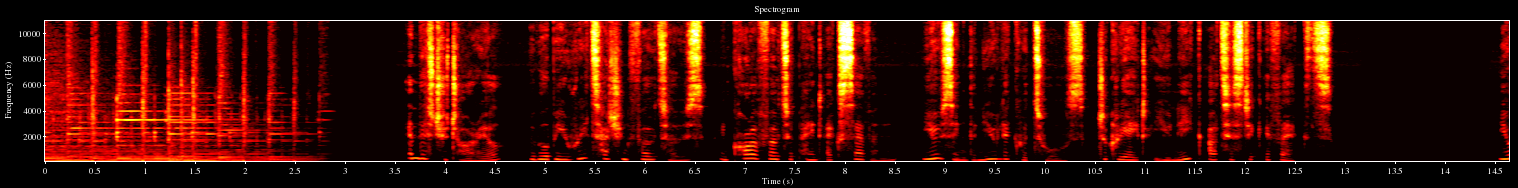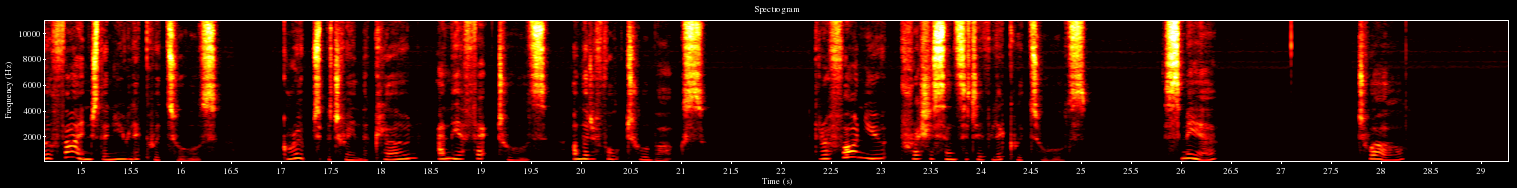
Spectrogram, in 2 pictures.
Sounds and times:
Speech: 3.6 - 13.0, 14.5 - 21.3, 22.3 - 25.1, 25.8 - 26.4, 27.8 - 28.4.

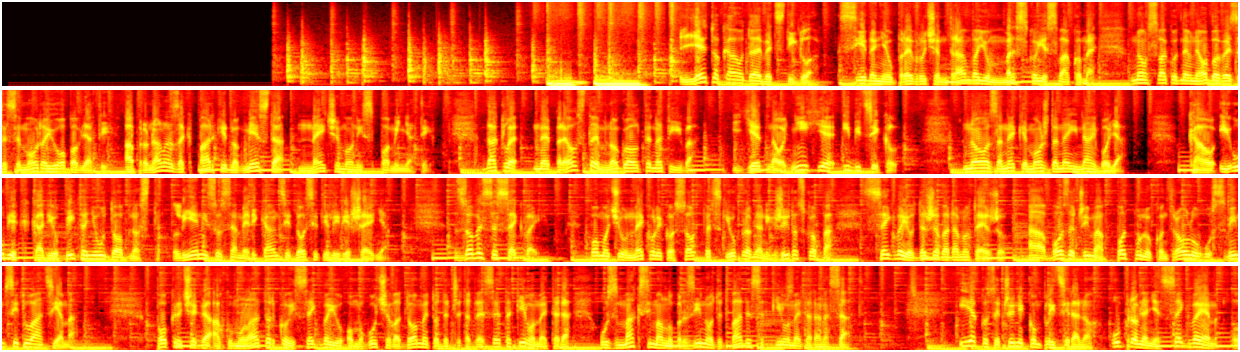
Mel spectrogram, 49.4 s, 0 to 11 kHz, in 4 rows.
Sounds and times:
Music: 2.7 - 49.4
Speech: 6.8 - 23.6, 24.2 - 37.9, 38.6 - 45.7, 46.6 - 49.4.

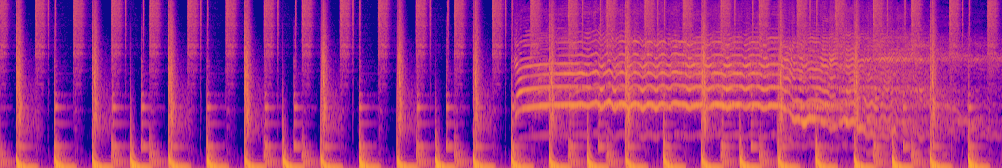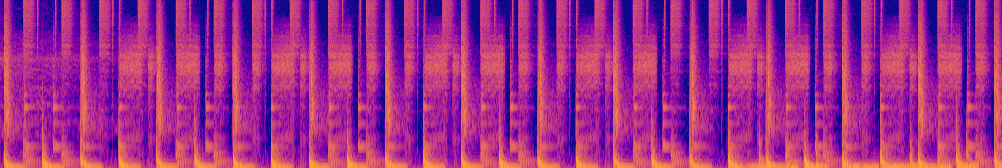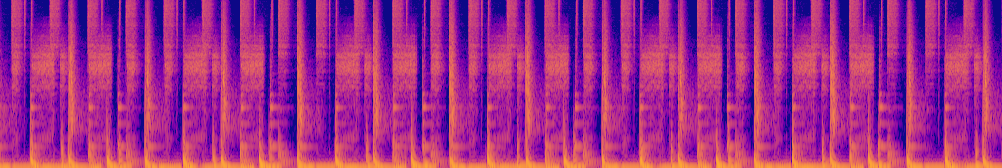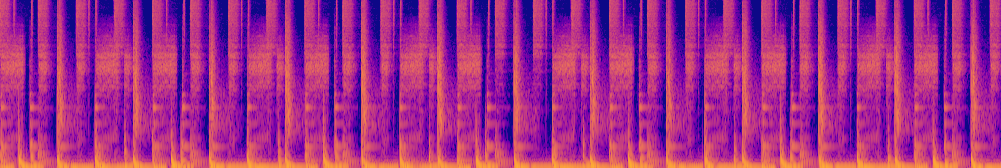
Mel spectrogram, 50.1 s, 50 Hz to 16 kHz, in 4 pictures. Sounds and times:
Music: 0.0 - 50.0.

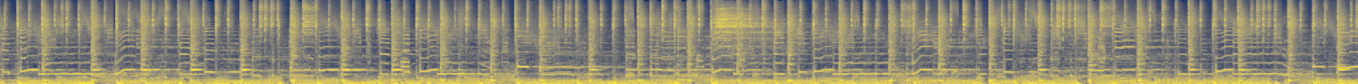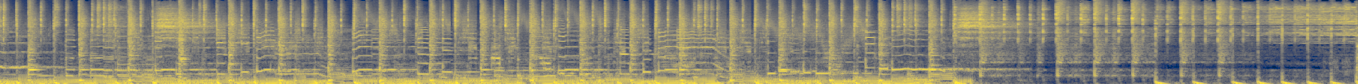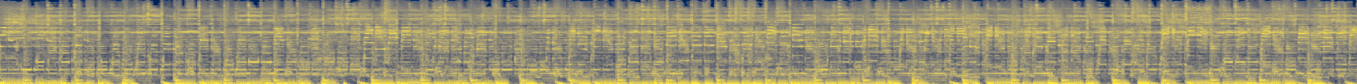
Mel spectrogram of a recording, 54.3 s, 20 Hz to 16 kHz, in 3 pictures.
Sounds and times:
Music: 0.0 - 54.3.

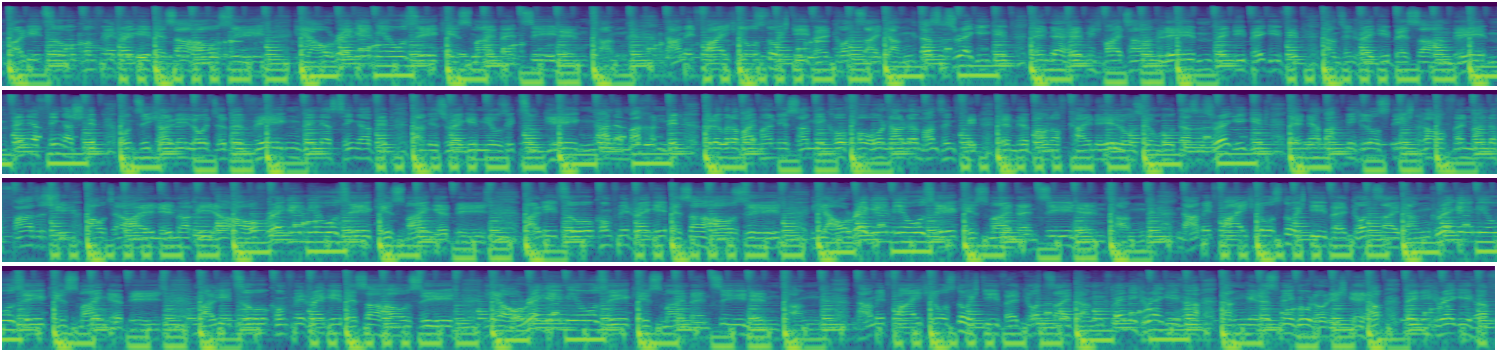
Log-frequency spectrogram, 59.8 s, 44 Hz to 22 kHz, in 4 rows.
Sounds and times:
Music: 0.0 - 59.7.

